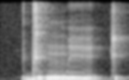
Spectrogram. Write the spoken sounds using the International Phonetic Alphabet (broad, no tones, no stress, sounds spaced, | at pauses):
d i ŋ͡m i k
